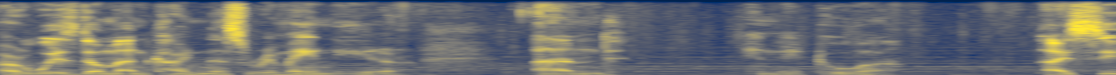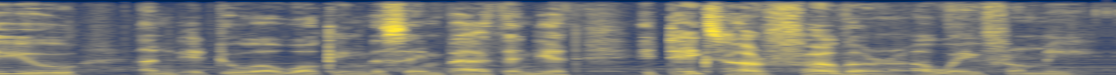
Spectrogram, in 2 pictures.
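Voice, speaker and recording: A stern, grieving alien clan elder from a video game, his voice very low. He speaks in a grave, measured way, with faint music underneath. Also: expressive. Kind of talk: video game cutscene acting.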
